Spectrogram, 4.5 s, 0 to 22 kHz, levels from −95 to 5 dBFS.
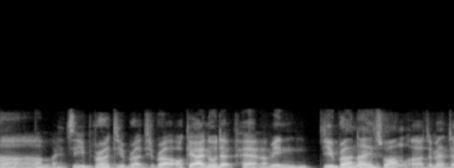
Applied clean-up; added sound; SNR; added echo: neural mask model DeepFilterNet 3.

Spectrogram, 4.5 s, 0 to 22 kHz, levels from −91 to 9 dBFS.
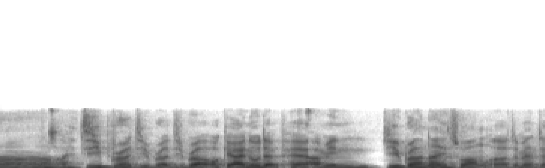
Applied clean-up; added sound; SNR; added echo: neural mask model Resemble Enhance denoiser.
